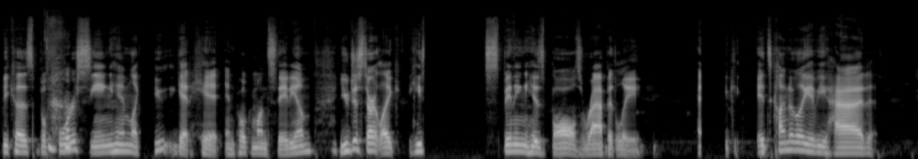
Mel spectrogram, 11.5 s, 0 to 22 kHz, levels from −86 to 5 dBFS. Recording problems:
audio cutting out; at 2 s, at 5.5 s for 1 s and at 9 s

